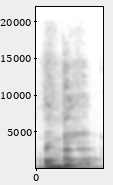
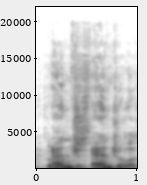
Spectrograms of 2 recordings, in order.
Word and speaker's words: Angela: history in Germany her first name was actually pronounced Angela with a harji instead of the softji that we use here in the United States so Angela sounds like a nice person Angelo sounds like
